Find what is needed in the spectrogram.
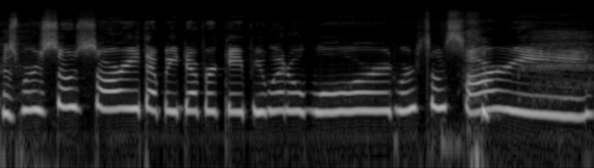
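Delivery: very high, drawn-out, over-the-top pitying tone. Mock apology to Demi Moore for never giving an award, exaggerated mock-pitying voice. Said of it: "You're doing this like pity voice".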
